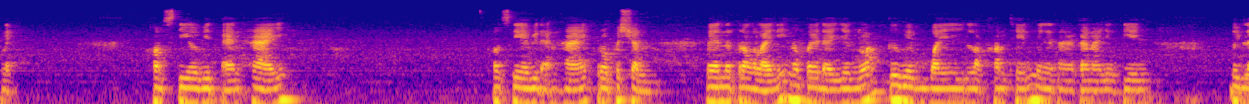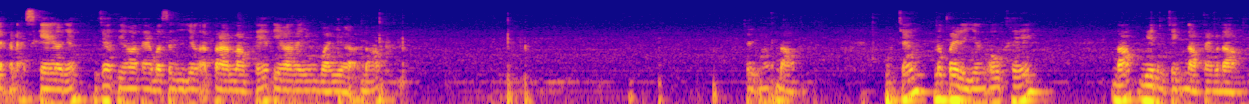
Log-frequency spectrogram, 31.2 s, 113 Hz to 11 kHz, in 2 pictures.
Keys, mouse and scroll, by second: 23.4 Caps_Lock, 24.2 Tab, 27.2 click, 29.9-31.2 drag.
